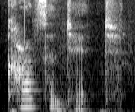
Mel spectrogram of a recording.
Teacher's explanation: we stress on the first syllable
